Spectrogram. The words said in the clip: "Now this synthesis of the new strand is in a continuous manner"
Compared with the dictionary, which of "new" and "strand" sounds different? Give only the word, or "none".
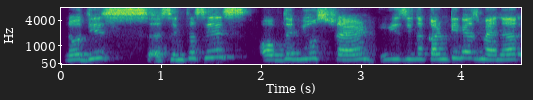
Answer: none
